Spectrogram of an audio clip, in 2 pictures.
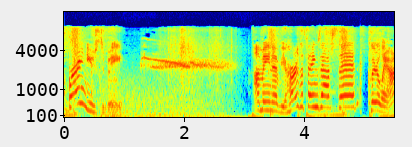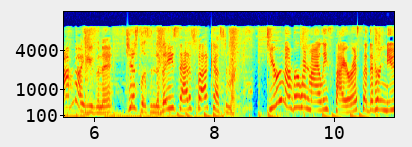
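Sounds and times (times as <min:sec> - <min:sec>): speech: 0:00.0 - 0:01.0, 0:03.2 - 0:11.0.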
